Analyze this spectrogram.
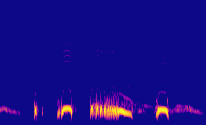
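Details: Spotted dove singing in the 'giọng thổ sấm' (thunder-voice) style: a short soft note, a rounded coo, then a long throbbing, pulsed coo sliding downward, closed by one more short coo; clean and close.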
